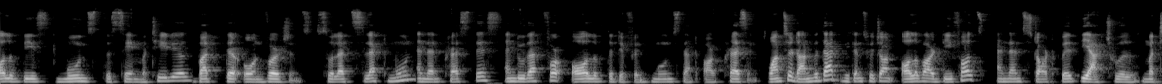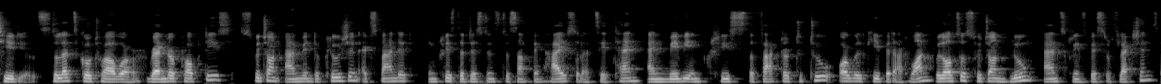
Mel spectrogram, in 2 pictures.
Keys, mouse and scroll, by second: 0.1 middle click, 0.5 shift+middle click, 1.3 click, 1.9-3.8 drag, 4.6 click, 5.3 click, 6.2-7.3 drag, 9.7-10.5 shift+middle drag, 13.1 click, 14.6 click, 15.2 click, 15.9-17.3 drag, 20.9 click, 22.3 click.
